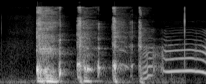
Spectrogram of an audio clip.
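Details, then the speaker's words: Woman's lingering cough after being sick a while ago, which she puts down to allergies and the changing season: a run of four dry coughs followed by a brief voiced sound. "This is the lingering This is just the last bit of cough. This is I'm not sick."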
